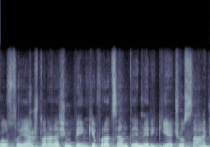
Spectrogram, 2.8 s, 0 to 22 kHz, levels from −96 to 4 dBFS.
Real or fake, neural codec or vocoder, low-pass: fake; autoencoder, 48 kHz, 128 numbers a frame, DAC-VAE, trained on Japanese speech; 14.4 kHz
